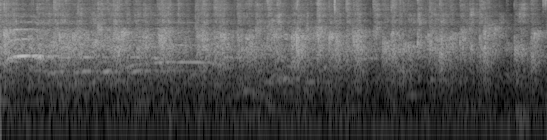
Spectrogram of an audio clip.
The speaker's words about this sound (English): Just clap, please. Everybody clap, please. Can we all just clap? Let's just all clap together.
